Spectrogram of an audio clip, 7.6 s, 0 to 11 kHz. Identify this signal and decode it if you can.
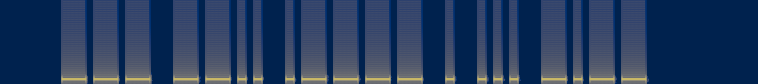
Morse code, heard as a keyed tone, about 15 wpm, 700 Hz. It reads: OZ1ESY
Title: DXCC-100 Call Signs - 6 Characters - Repeated 2x - 15wpm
